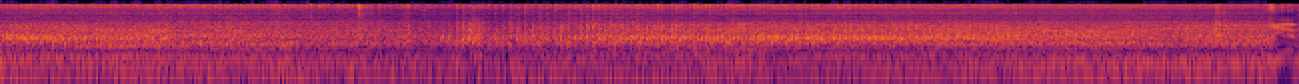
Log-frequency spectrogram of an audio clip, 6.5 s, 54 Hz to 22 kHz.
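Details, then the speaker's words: Kubota L1-265 4WD tractor, 4-cylinder 26 hp diesel, power steering, shuttle gearbox, heard while driving: steady engine chug with the gearbox and rear axle quiet, no whine or howl. Normal transmission and rear axle. "มันเงียบนะครับไม่หอนไม่ดังนะครับฟังดีๆไม่หอนไม่ดัง"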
